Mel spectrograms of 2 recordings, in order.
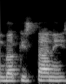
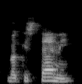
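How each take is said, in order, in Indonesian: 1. Bunyi y di akhir pendek dan ringan. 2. Bunyi y di akhir dobel dan ditekan. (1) "jangan Pakistani saja" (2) "ditekan Pakistani"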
